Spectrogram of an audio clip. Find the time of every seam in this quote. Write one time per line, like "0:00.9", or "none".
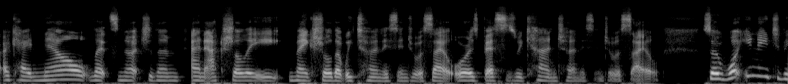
0:01.8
